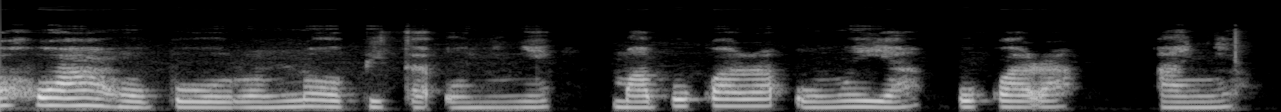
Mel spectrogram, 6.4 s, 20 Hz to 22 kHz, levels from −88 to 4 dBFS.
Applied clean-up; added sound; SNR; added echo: none; none; none; none.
